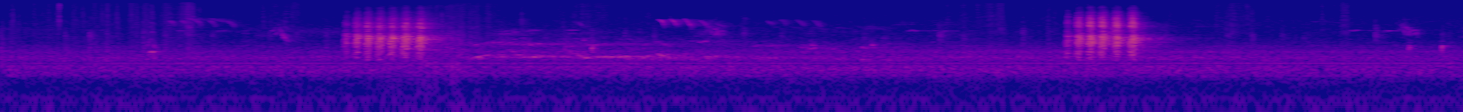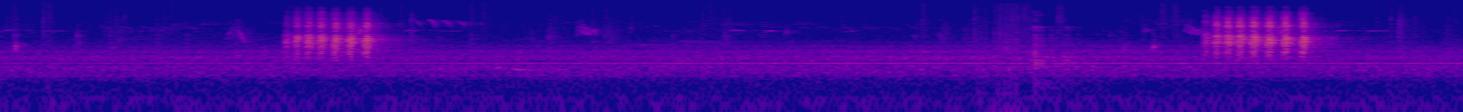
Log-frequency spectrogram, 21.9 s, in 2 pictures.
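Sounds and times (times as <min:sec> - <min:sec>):
magpie rattling chatter: 0:08.0 - 0:08.7, 0:13.1 - 0:13.9, 0:20.0 - 0:21.0.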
